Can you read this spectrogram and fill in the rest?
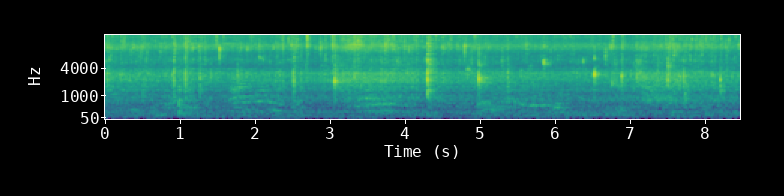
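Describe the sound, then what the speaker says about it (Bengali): Fish roe fritters fry in oil over a low gas flame, giving a soft continuous sizzle with occasional small pops and utensil clicks. "এক পিঠ ভালো করে ভাজা হলে তারপর আমি আর এক পিঠ উল্টে দেবো"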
